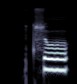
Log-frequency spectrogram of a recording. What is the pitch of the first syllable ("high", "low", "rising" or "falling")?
high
